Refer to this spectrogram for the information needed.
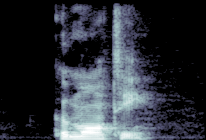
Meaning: to comment
- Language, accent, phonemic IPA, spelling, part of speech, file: French, France, /kɔ.mɑ̃.te/, commenter, verb, LL-Q150 (fra)-commenter.wav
